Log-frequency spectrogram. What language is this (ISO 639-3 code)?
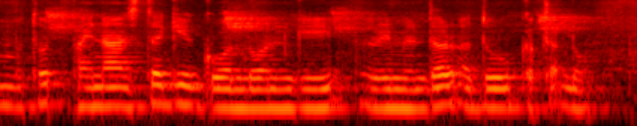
mni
